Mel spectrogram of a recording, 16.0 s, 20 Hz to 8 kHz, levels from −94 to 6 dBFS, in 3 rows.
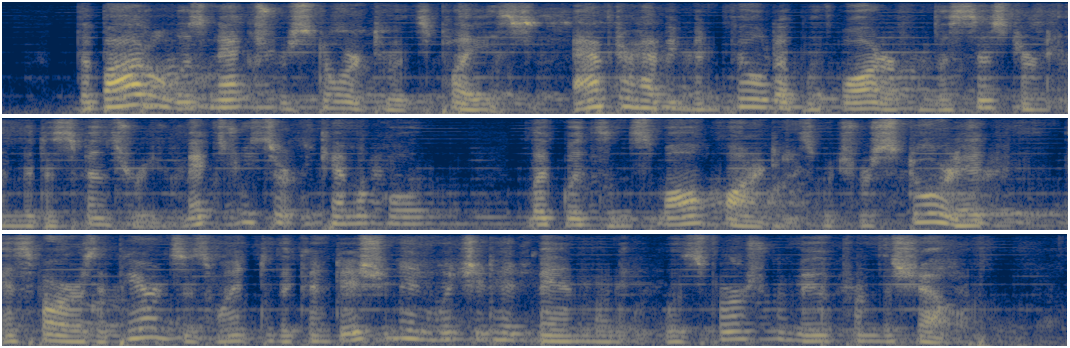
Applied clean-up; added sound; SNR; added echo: neural separator model SepFormer DNS4.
